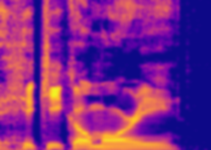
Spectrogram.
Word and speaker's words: hikikomori: it's like there's the hikikomori, if I'm saying that correctly. – Yeah, that's right.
